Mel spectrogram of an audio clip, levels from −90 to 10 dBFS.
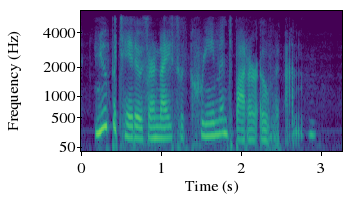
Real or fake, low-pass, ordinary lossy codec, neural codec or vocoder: fake; 5.4 kHz; AAC, 24 kbps; codec, 24 kHz, 3 kbps, HILCodec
